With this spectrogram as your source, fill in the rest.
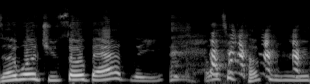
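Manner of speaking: acted high, loud, drawn-out wailing shout-crying. Recapping a scene where he begins to shout-cry at her, imitating shout-crying. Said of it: "he begins to shout cry at her".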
